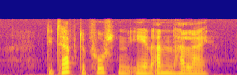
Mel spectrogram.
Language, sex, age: Danish, female, 61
